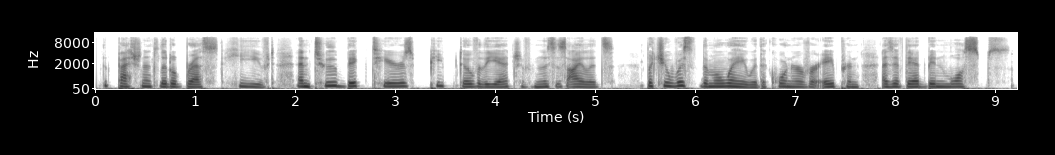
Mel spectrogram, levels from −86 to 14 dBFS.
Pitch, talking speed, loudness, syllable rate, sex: 180 Hz, 215 wpm, -19 LUFS, 5.7 syllables/s, female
